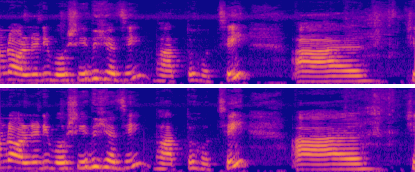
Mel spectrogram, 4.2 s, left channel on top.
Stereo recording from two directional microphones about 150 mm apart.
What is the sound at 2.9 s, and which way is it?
Speech, 10° right (ahead or behind).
